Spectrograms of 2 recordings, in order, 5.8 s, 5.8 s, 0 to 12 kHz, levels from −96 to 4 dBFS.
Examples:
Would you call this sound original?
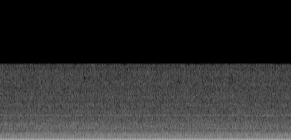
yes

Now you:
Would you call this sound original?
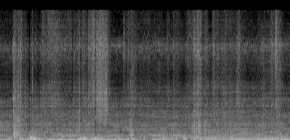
no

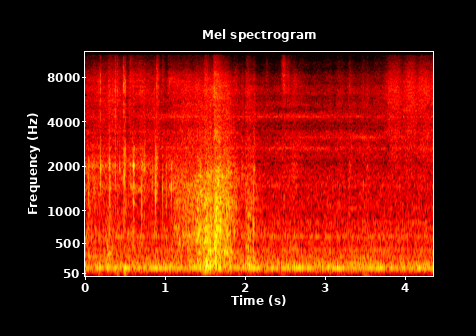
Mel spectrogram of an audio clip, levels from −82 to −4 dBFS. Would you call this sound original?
no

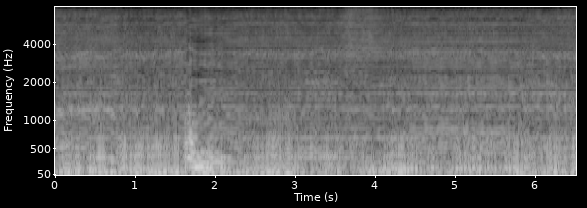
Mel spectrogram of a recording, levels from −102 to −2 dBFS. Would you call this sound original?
no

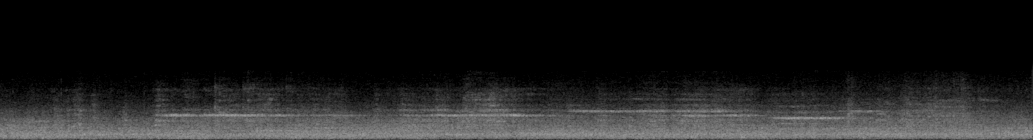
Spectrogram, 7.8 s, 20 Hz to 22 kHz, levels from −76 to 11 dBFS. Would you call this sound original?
yes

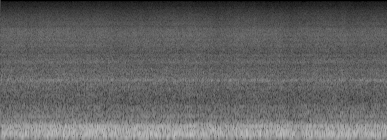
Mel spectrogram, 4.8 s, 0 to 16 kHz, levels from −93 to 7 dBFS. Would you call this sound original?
no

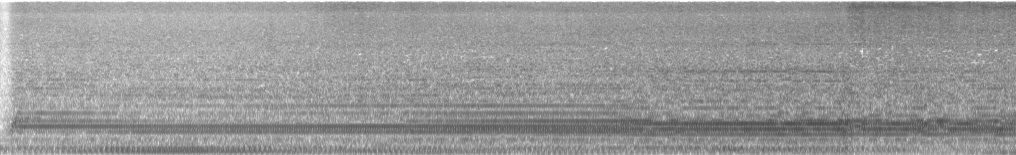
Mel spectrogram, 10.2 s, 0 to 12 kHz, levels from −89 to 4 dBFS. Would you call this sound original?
yes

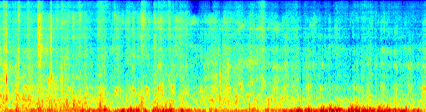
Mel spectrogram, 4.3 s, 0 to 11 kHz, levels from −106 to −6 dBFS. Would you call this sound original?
no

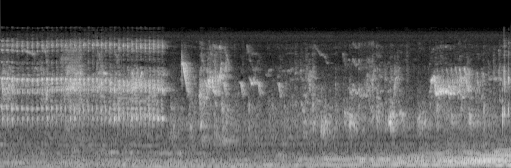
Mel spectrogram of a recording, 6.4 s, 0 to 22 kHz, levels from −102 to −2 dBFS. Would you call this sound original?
yes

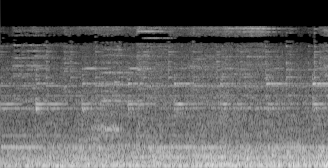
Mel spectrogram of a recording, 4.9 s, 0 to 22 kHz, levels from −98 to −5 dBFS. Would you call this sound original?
yes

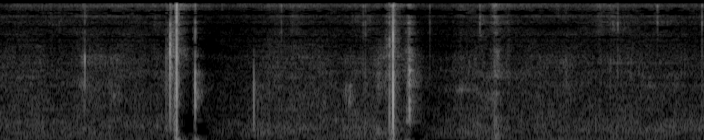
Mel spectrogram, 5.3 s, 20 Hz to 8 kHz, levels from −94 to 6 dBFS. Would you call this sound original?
no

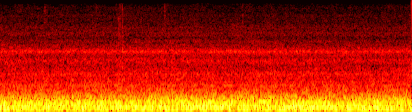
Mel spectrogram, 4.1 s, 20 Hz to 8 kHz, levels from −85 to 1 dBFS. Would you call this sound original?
yes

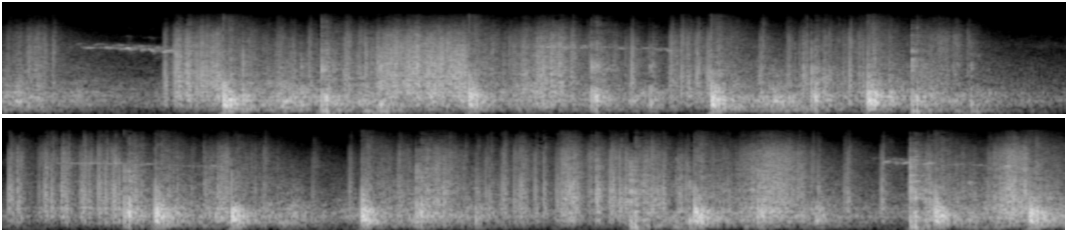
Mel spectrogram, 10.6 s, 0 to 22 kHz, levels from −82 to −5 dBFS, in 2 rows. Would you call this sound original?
yes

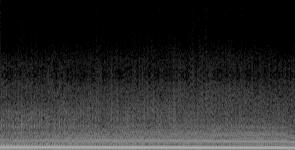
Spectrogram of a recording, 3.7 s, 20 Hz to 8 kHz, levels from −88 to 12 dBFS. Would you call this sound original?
yes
